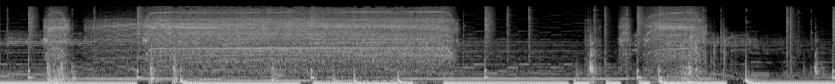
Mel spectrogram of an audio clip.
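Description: Music with a steady low beat, over which a cordless drill/driver runs with a steady motor whine for about three seconds, starting about a second and a half in, driving a screw into wood.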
